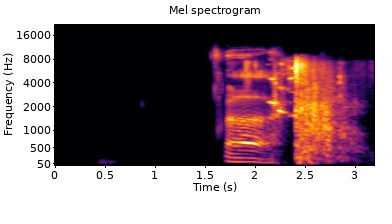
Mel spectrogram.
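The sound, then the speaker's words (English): A faint, low thump, then after a pause a loud creaking groan runs straight into a rough, noisy thud-like burst as a door swings and bangs shut. “My God, it's noisy over there. The door.”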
